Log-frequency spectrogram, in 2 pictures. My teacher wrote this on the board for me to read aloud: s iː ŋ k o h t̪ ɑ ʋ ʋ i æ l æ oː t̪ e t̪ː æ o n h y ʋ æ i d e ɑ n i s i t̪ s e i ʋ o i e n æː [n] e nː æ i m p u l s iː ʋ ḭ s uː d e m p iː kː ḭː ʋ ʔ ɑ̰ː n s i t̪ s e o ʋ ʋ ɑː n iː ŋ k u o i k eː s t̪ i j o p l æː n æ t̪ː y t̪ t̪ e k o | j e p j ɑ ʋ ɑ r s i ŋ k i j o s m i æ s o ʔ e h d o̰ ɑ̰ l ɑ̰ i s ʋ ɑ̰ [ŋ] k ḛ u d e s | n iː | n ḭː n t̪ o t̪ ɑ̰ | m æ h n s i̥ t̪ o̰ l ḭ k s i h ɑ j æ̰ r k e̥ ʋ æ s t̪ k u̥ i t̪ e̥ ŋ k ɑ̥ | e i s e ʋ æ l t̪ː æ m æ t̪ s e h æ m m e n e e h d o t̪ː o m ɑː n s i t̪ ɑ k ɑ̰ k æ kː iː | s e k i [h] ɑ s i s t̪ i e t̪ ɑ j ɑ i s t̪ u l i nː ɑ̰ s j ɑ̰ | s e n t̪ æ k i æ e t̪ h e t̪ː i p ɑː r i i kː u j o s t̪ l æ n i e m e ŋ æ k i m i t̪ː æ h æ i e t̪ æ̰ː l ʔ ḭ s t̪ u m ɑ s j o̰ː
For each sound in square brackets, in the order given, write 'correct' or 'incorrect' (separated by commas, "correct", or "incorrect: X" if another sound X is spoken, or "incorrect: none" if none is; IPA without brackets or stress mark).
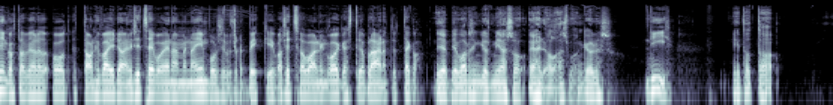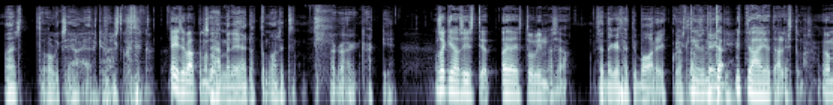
incorrect: m, correct, correct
